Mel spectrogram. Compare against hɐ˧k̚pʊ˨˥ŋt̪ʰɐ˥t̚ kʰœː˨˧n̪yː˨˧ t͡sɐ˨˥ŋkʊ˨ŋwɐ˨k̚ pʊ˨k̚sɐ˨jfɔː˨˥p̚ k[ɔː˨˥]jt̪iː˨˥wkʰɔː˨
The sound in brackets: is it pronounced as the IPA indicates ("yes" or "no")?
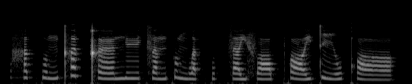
yes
